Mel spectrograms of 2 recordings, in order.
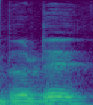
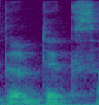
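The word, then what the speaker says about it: Bourdouxhe: You know, the book I was just mentioning, Forbidden Notebook, there's a Belgian writer called Madeleine Bourdieu, or it's actually pronounced Bourdeux, I was told by an actual Belgian, who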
